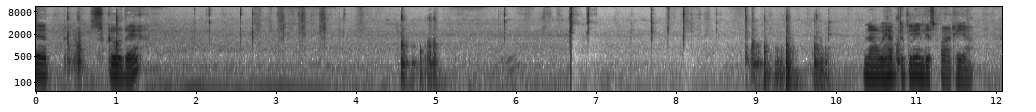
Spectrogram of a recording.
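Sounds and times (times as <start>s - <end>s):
screwdriver clicking and scraping: 2.0s - 4.0s.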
